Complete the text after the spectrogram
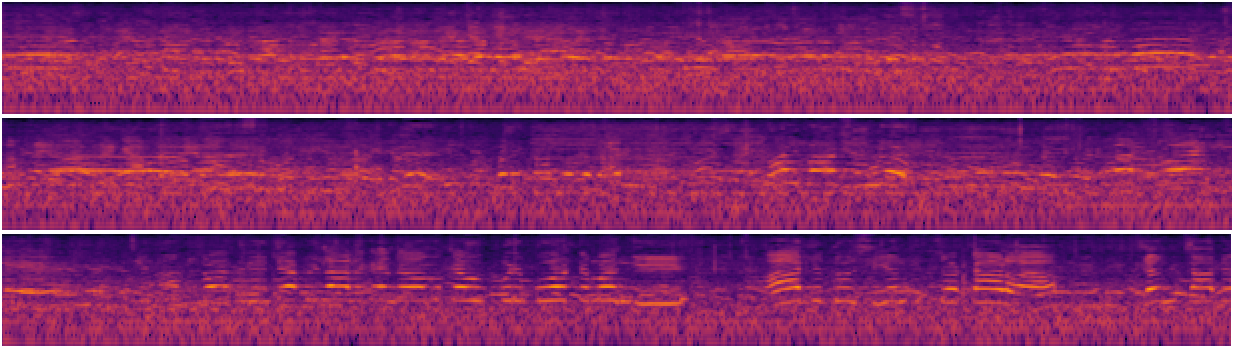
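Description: A crowd of men chants and shouts outdoors.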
